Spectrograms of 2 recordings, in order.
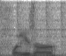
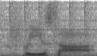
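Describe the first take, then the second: First: The name ends with an 'er' sound. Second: The name ends with an 'a' sound. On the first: The speaker calls it wrong. "My name isn't Freezer" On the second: The speaker calls it right. "It's Frieza"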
